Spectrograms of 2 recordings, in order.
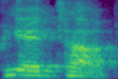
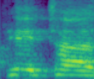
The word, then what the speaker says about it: Pietà: J, because she painted a folk pietà. Pietà is like the mother with the dead son.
